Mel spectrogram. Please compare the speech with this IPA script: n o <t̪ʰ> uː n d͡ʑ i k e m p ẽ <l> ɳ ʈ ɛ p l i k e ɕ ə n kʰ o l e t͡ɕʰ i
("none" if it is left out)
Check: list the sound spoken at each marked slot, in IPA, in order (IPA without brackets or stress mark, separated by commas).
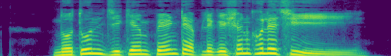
t̪, none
